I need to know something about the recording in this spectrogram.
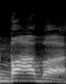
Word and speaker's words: BABA: baba baba baba no there's no long a short a it's baba someone who's in english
